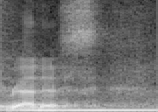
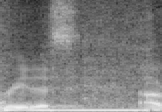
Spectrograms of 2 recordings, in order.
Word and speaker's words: Redis: uh i i've been going back and forth pronouncing it redis or reedus so i did some research it is redis so not reduced redis just like linus tord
